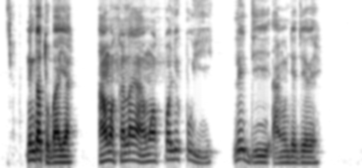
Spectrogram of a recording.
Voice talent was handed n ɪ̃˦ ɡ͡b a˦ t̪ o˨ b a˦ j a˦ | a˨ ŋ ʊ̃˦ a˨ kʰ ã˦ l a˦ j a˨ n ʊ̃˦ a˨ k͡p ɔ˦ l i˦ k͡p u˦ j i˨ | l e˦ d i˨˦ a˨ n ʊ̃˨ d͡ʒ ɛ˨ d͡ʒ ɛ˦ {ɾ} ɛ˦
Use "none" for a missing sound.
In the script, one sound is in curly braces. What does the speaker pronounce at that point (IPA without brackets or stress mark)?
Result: ɾ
